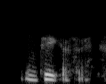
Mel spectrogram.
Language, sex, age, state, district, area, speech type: Assamese, female, 18-30, Assam, Jorhat, urban, conversation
